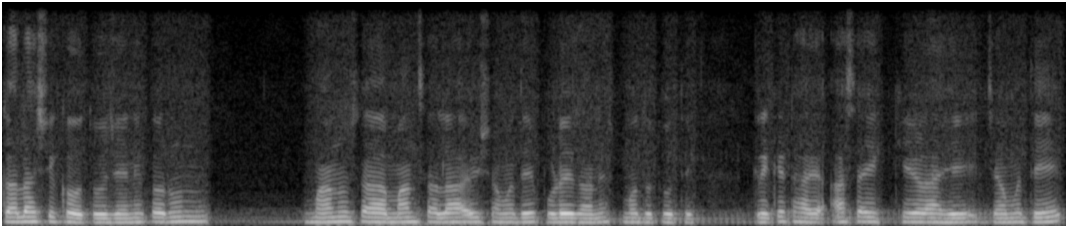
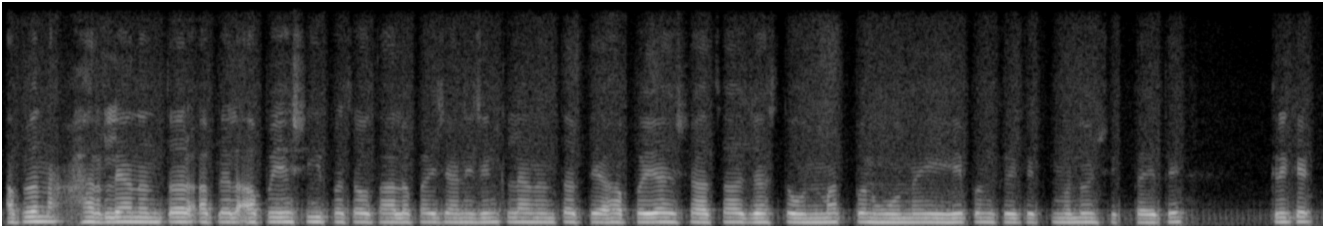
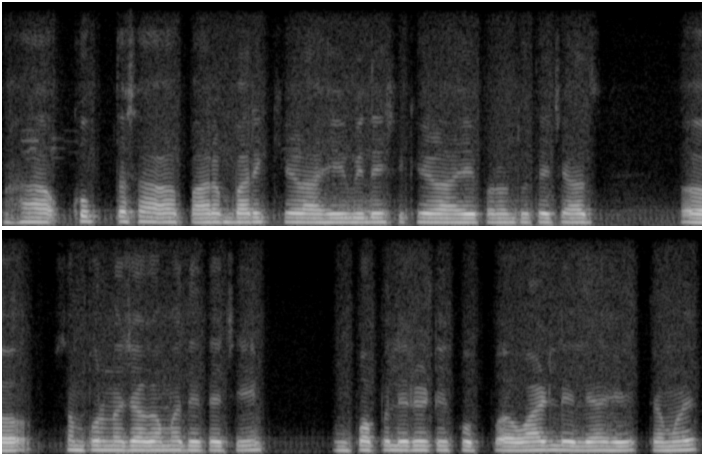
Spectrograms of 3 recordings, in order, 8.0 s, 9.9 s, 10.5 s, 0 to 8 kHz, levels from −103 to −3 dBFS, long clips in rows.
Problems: constant background noise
